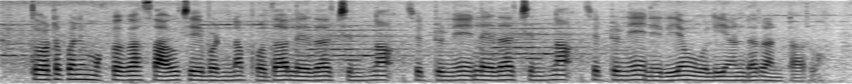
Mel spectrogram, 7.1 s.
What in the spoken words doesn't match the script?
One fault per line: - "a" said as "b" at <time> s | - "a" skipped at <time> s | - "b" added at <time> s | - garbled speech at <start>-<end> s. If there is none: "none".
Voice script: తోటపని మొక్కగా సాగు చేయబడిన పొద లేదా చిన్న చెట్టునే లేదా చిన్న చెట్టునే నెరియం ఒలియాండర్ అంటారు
none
